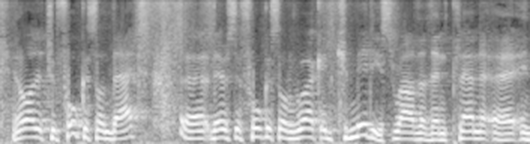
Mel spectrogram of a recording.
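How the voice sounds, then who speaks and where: A man speaks with a German accent and lively intonation. Noticeable background noise and audible room echo fill the recording. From Germany. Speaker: political science professor. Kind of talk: lecture. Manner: halting, many fillers.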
